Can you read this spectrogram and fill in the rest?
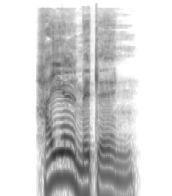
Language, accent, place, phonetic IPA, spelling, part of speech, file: German, Germany, Berlin, [ˈhaɪ̯lˌmɪtl̩n], Heilmitteln, noun, De-Heilmitteln.ogg
- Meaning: dative plural of Heilmittel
